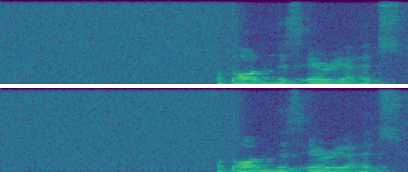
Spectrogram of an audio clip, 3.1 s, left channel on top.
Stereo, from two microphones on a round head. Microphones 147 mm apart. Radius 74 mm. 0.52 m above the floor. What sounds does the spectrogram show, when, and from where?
1.6 s a man speaking: 55° left (ahead or behind), 2.5 m; by 3.0 s 45° left (ahead or behind), 3 m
